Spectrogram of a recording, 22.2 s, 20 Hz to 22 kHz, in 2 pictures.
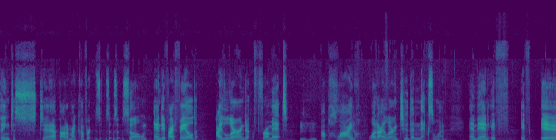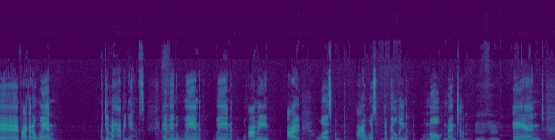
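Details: Adult man stuttering since childhood, about 80% fluent after 20 years of speech therapy, still with blocks and repetitions; stuttering.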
